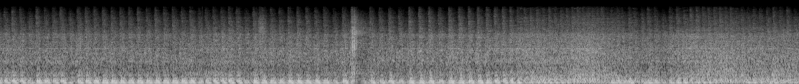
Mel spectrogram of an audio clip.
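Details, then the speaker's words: 2000 Polaris 6x6 ATV after repairs to the CDI, brakes, carburetor, fuel lines, tank, kill switch, wiring, bendix gear and starter relay. The single-cylinder engine runs with a steady, even, rapid thump and a brief blip, with no misses or knocks; it is healthy. "So I did, cleaned her all up, got her working, and now she works good."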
